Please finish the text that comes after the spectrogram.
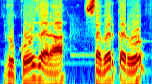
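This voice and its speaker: A calm, clever pigeon who fears nothing, voiced by a male storyteller. He talks with steady confidence in children's storybook style, with music underneath. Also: mid-range voice, slow pace. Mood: calm, confident. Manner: unafraid, self-assured.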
